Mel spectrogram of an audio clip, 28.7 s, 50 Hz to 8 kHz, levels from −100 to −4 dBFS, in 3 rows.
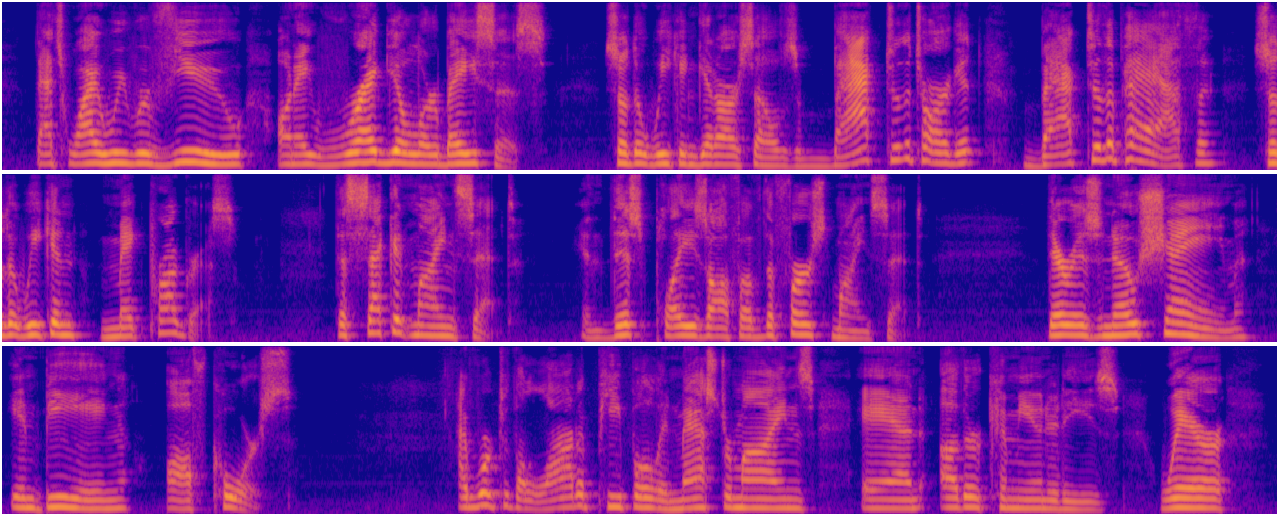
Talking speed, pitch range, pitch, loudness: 125 wpm, 150-180 Hz, 170 Hz, -35 LUFS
